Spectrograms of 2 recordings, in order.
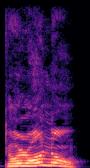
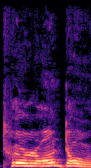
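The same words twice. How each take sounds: First: The T sound in the word is silent. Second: The T sound in the word is pronounced. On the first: The speaker calls it right. "Not with the T because the T is silent" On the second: The speaker calls it wrong. "you don't pronounce it Toronto"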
